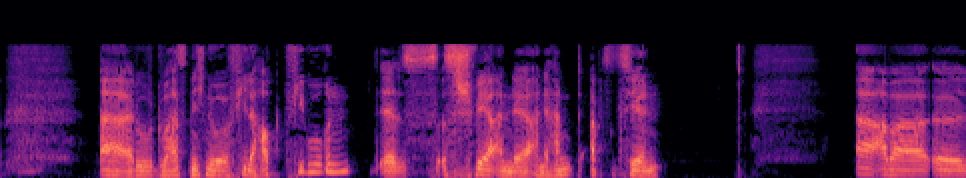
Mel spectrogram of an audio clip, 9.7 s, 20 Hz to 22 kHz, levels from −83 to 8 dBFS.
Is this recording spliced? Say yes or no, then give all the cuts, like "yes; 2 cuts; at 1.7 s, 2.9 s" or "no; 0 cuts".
no; 0 cuts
